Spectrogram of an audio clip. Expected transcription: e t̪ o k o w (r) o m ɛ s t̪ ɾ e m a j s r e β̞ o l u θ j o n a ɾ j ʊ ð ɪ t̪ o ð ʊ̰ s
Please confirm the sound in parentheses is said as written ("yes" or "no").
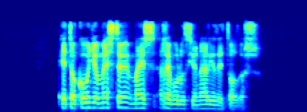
no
